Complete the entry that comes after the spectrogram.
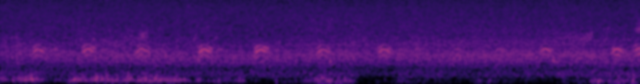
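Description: A bird calling over and over in a steady series of short notes, each rising and falling in pitch, about one and a half a second, over a low rumble.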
